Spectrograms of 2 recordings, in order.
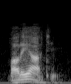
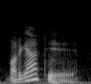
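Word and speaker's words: Moriarty: it or mispronounce it I'm afraid I'll have to begin calling it the way it looks m o r i a r t y mariati mariati I shall remember that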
